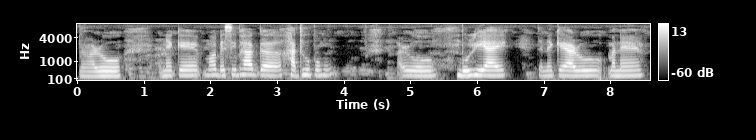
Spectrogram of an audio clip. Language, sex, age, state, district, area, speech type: Assamese, female, 18-30, Assam, Nagaon, rural, spontaneous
